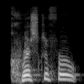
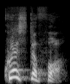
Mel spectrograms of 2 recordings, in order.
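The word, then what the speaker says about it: Kristoffer: Christopher, you kind of say it like Tony Soprano says it. Christopher.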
